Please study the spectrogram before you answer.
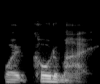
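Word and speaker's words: οἰκοδομή: Edify, that word is pronounced oikodomai. Okoidomai, it's a Greek term.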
